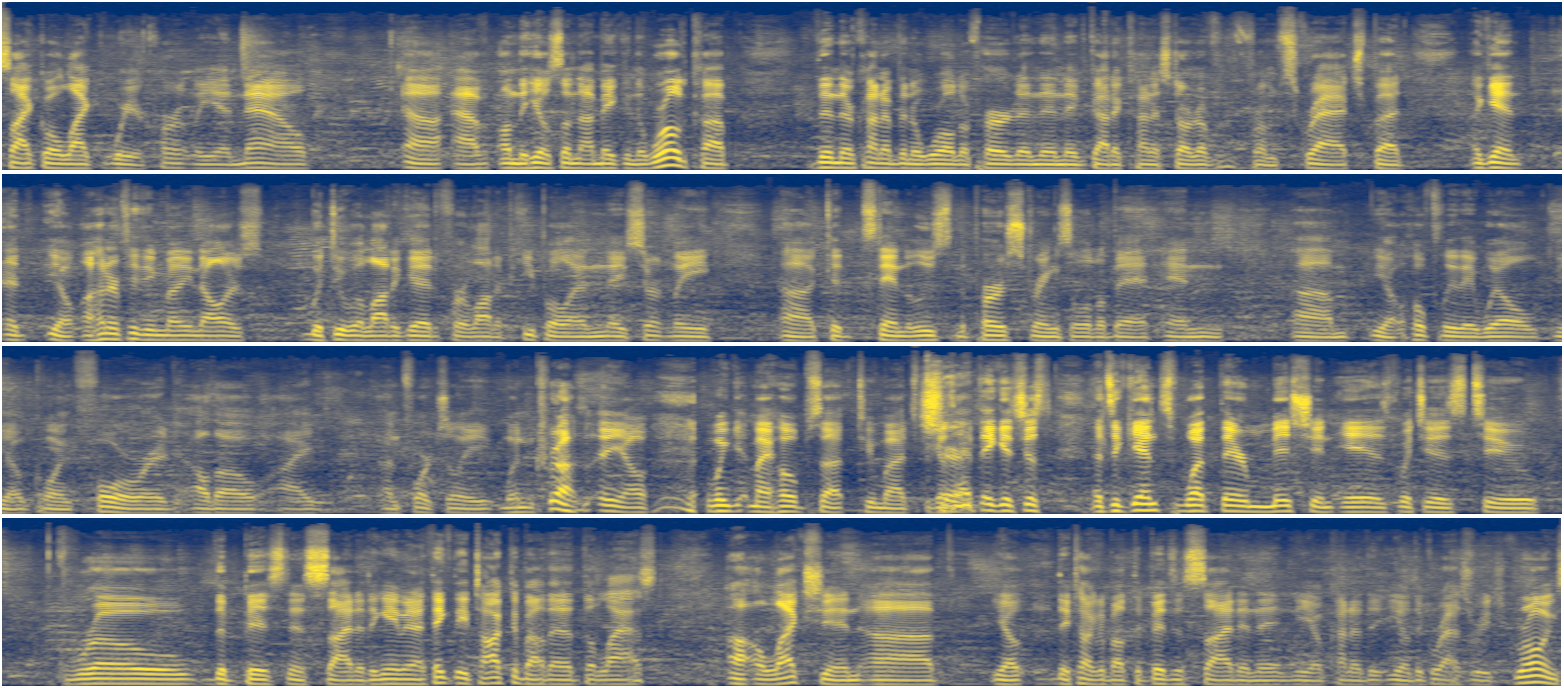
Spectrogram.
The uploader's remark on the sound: Live at the Bar of the US Soccer AGM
